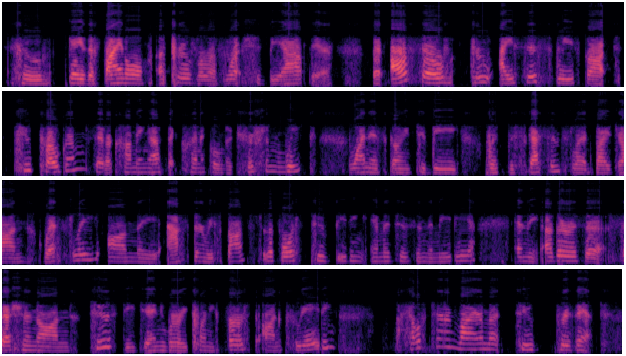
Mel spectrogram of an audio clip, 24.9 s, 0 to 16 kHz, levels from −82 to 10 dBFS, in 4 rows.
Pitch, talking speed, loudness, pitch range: 185 Hz, 165 wpm, -33 LUFS, 170-205 Hz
